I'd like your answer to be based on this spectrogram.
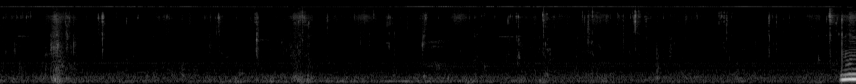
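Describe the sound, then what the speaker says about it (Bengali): Someone chews a sour guava with a soft, irregular stream of small bites and squishy, crunching mastication, close and quiet, ending in a brief louder thump. "এখনকার পেয়ারাগুলো এরকম কেন কেন দাঁত দিয়ে কিছু চিবিয়ে খাওয়া যায় না"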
